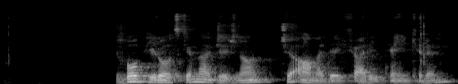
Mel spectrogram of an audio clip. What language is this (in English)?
Kurdish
